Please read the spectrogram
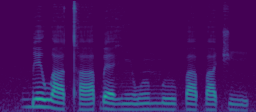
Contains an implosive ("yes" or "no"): yes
